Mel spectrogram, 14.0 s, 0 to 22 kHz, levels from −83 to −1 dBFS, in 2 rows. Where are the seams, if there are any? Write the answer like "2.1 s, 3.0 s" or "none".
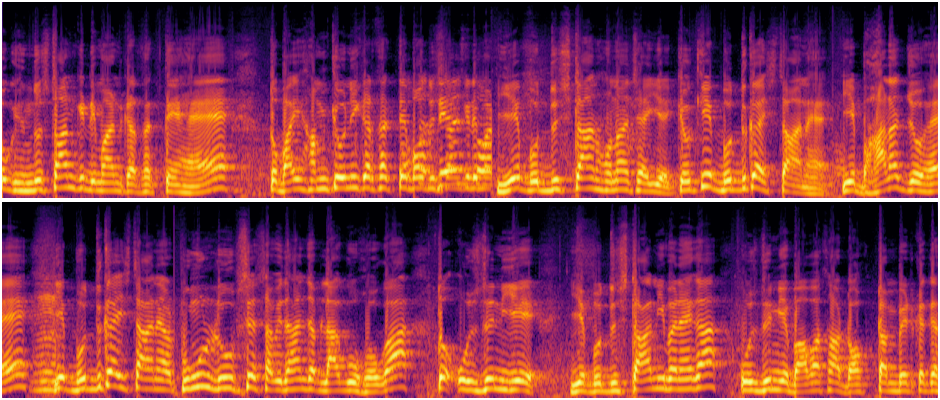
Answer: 3.7 s, 6.2 s, 8.3 s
